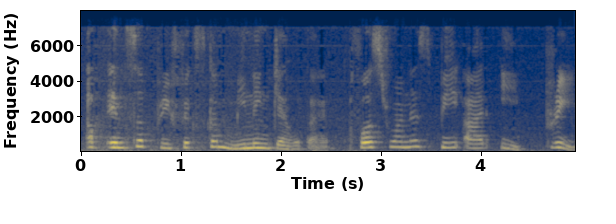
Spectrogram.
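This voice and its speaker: A woman teaching an English lesson, switching between Hindi and English and spelling words letter by letter, slowing down for English definitions. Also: high voice, animated, dark tone. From India. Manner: slows right down for English definitions. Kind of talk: recorded classroom lesson. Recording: dull lo-fi recording with faint room noise.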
